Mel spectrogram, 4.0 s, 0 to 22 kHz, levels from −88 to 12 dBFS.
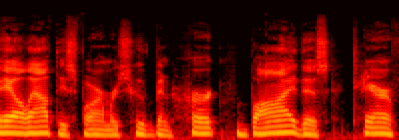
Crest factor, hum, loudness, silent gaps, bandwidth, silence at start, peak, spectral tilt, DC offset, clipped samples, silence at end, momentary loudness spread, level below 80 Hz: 18 dB; none; -29 LUFS; none; 13.5 kHz; 0 s; -10 dBFS; -5.5 dB/octave; under 0.1%; under 0.1%; 0.05 s; 9 LU; -60 dBFS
